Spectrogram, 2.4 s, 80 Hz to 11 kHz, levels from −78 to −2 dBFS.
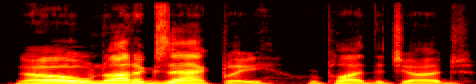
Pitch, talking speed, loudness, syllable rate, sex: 160 Hz, 125 wpm, -16 LUFS, 4.7 syllables/s, male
